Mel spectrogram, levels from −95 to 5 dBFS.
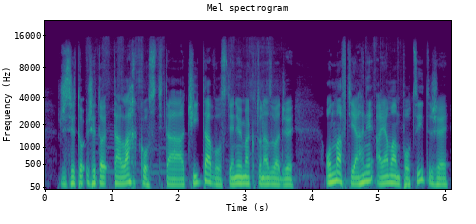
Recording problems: electrical hum; faint; from 0.5 to 2 s, at 2.5 s and from 4.5 to 5.5 s; 50 Hz, 30 dB below the speech

